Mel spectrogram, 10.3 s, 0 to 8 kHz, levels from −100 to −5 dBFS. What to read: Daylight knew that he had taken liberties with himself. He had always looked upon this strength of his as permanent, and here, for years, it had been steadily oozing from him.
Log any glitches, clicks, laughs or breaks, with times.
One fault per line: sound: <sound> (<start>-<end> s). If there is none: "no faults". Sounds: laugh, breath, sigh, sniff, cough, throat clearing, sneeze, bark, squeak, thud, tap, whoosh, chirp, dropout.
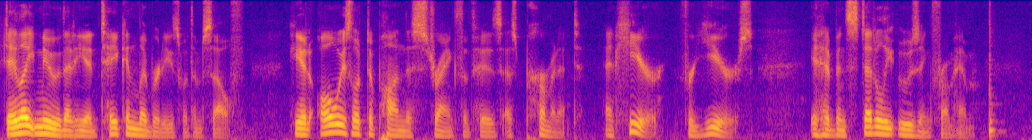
sound: thud (9.9-10.1 s)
